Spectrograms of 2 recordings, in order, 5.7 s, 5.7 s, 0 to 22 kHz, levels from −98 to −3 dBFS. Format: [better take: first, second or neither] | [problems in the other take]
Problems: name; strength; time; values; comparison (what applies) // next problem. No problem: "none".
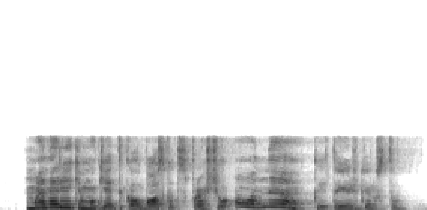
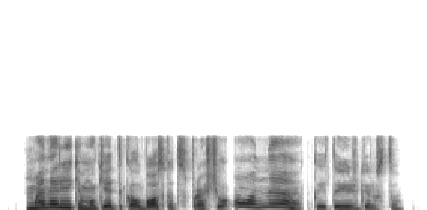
second | room echo; dies away in 0.4 s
